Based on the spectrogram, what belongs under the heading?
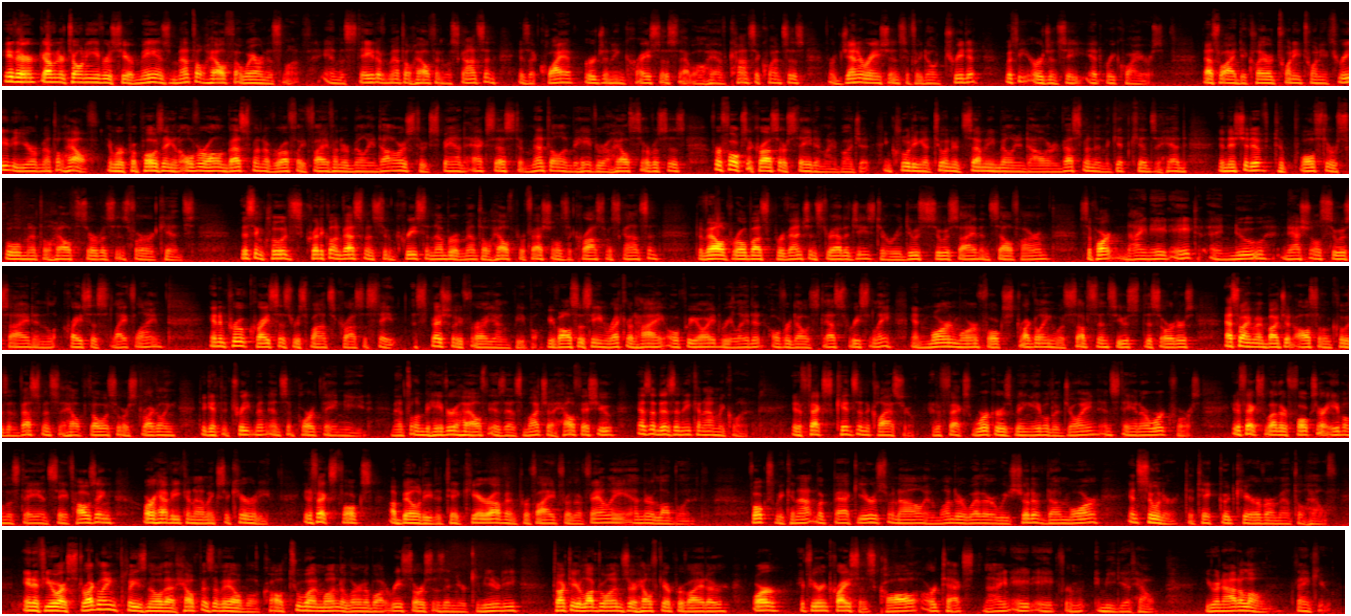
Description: Weekly Dem radio address: Gov. Evers on mental health - WisPolitics
MADISON — Gov. Tony Evers today delivered the Democratic Radio Address highlighting his plan to expand access to mental and behavioral healthcare across Wisconsin.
